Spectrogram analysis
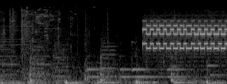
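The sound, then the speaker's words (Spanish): A telephone ringing: a few low thuds give way to a loud, steady electronic trill that starts partway through and carries on to the end. “Uy, está llamando Ignacio.”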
